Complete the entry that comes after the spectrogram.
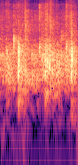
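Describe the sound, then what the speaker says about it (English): Audience applause breaks out at a vascular anaesthesia session of a medical conference, a short burst of dense, even clapping that swells briefly and fills the room. "And a big clap for all of them."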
